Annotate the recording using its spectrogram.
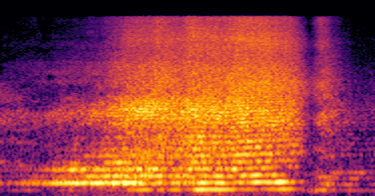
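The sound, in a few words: motorcycle passing by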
